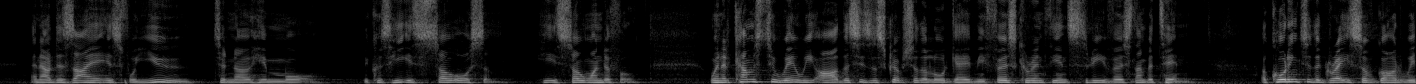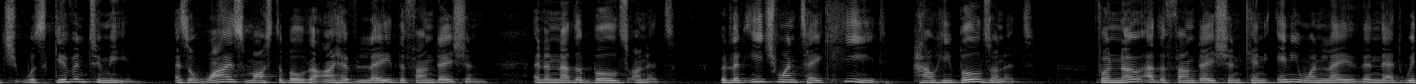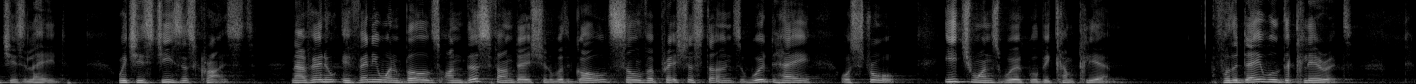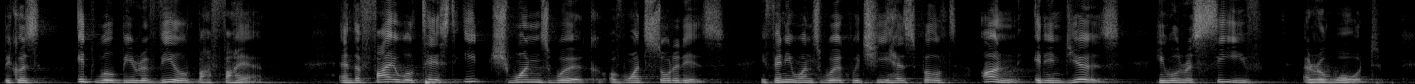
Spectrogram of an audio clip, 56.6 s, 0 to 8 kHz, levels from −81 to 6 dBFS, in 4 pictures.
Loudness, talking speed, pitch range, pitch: -32 LUFS, 165 wpm, 155-190 Hz, 175 Hz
